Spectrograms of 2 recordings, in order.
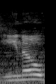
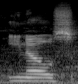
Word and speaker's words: Eno: how's my name pronounced it's Eno but I'll also accept Eno Enos or I know like just so long as you get like the letters right I'm completely fine with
